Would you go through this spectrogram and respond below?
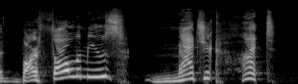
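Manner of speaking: put-on gnome voice, swooping and sing-song. Narrating a stop on the group's journey: gnome voice. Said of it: "That was the gnome's voice".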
